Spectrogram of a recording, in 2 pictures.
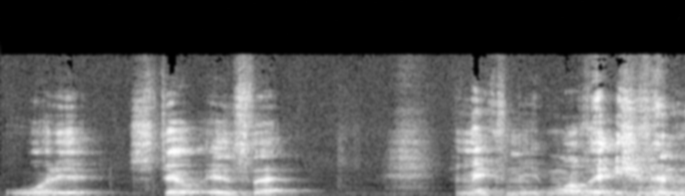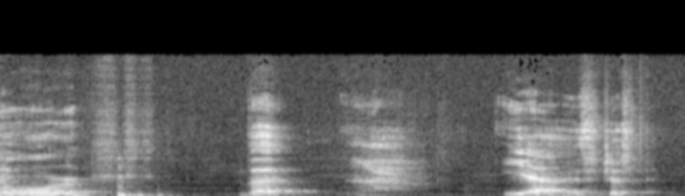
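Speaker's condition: Cerebral palsy; diagnosed around 40 months, ongoing hippotherapy, therapy at children's rehabilitation institute (CRIT)

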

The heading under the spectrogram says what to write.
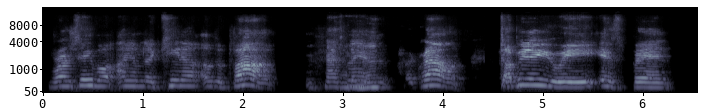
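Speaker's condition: Down syndrome; adult of 25

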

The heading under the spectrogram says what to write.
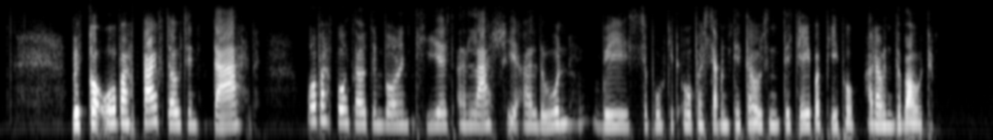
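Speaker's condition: Deafness; speech sometimes affected

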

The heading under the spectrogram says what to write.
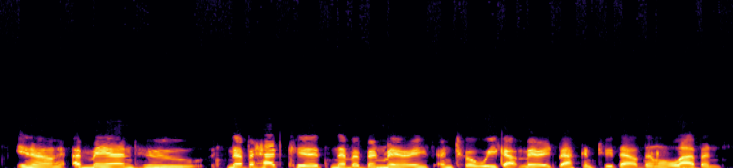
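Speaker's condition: Congenital hearing loss; about 75% hearing loss

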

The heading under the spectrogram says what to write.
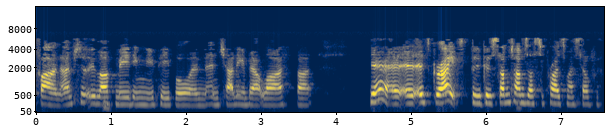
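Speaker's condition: Cleft palate; more singing control

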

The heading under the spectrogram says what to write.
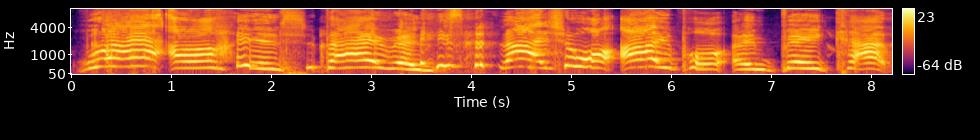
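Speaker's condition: Cerebral palsy; disability known by age 2.5

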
